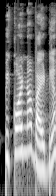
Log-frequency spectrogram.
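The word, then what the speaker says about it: Picornaviridae: अब यह बहुत हार्ड टर्म लग रहा होगा मैम इसे हम कैसे प्रोनाउंस करेंगे? यह हो गया पिकोना यह हो गया वाइडी फैमिली। ये इसकी फैमिली का नाम है। क्या है इसकी फैमिली कॉजिटिव एजेंट की? पिकोना वाइडिया फैमिली।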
